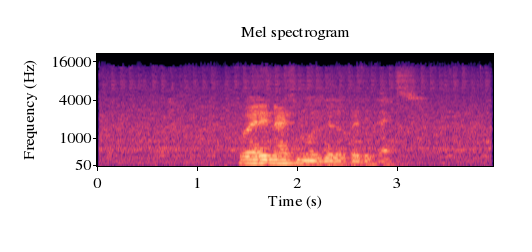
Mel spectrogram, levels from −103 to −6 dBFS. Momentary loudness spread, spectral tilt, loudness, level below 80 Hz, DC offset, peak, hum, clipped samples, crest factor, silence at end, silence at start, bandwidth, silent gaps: 20 LU; -6 dB/octave; -23 LUFS; -54 dBFS; under 0.1%; -4 dBFS; none; under 0.1%; 22 dB; 0 s; 0.05 s; 14.5 kHz; none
